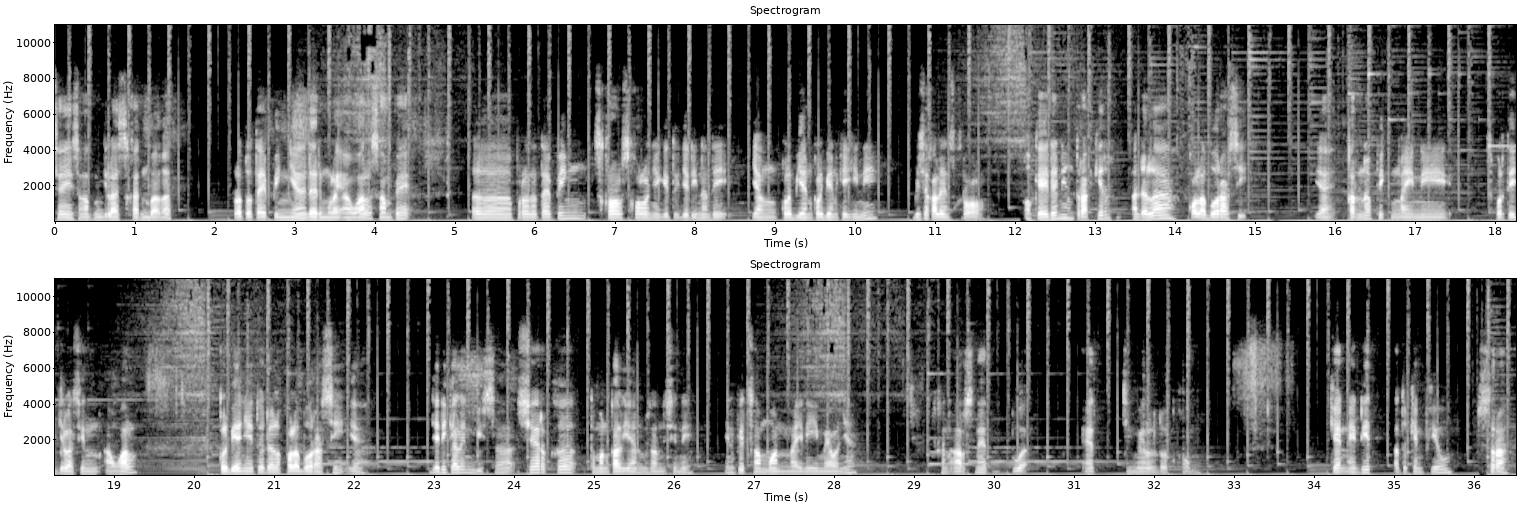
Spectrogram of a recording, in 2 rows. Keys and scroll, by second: 12.0 alt+Tab, 29.2-32.4 typing.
